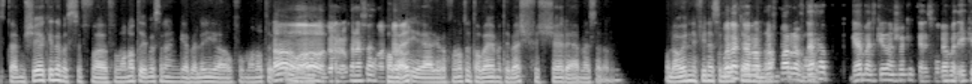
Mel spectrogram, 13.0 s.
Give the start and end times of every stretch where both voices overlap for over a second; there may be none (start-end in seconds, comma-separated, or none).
9.6-10.9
